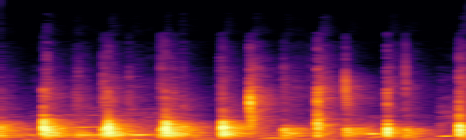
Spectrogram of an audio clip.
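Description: Congregation at an Easter service clapping in a loose rhythm, sharp claps repeating about every third of a second, with voices calling out over them.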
